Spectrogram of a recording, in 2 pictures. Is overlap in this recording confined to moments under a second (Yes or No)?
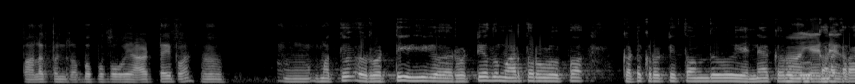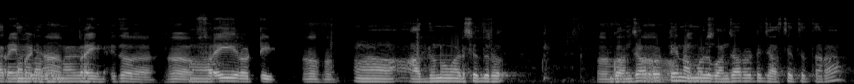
No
